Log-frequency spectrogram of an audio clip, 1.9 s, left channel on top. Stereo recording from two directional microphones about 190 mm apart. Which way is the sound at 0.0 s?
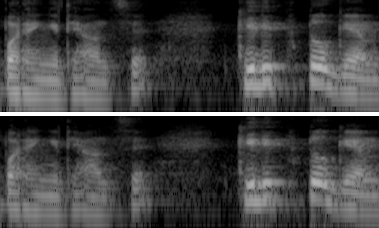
45° left (ahead or behind).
